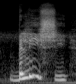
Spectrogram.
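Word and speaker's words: 比利時: Like the pronunciation is very different. They use like different tonalities, and they have different like. And if you don't say it like exactly with the exact tonalities, they don't understand.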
